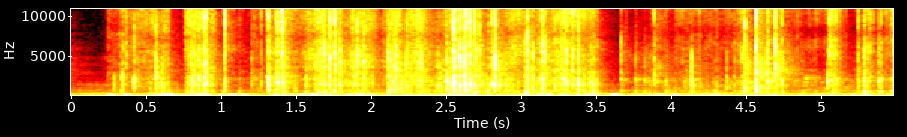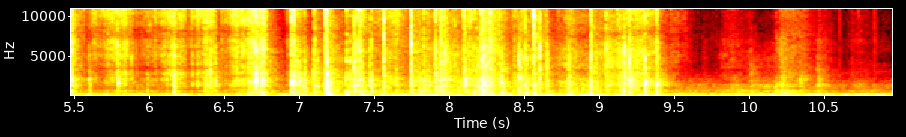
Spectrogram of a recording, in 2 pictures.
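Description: White paper wrapping crinkling and rustling as it is opened and pulled off a small box by hand, a dense run of crackles that stops about half a second before the end.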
